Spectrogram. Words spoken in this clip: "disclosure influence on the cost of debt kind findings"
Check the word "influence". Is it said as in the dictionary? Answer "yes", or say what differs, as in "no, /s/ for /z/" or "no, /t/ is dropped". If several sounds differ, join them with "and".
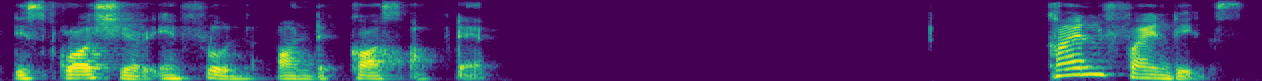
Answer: no, /s/ is dropped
